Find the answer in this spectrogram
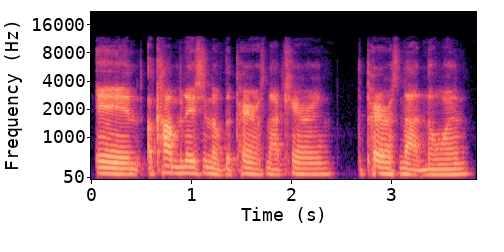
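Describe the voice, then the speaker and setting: A man co-hosting a podcast in casual chat, talking in a slow, drawn-out way and often repeating himself. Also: medium pitch, little pitch movement, pushed and bright. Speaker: podcast co-host.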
